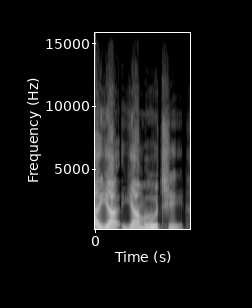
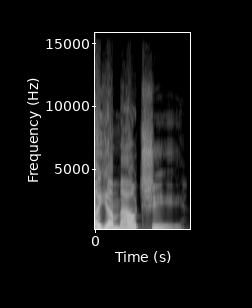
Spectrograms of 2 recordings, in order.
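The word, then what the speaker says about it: Yamauchi: on the cover and I said oh yeah y Yami and then they didn't know what I was talking about I I looked and I found it I showed it to them and they said oh yam mouchi yeah and that's how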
